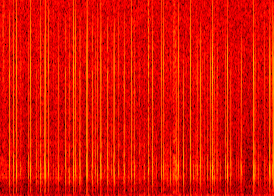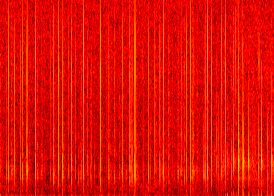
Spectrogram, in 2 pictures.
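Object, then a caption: Glitter vinyl purse. Long acrylic nails tap rapidly across the face of a hollow, glossy gold glitter vinyl gingerbread-shaped purse. The result is a fast, continuous stream of short, crackly clicks with a dull low body and bright ticks, each dying away almost instantly, at a steady moderate level throughout.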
